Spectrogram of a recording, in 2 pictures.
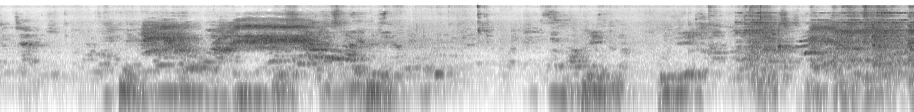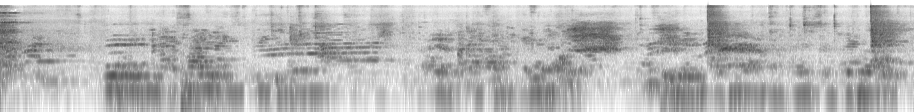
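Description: Men talk nearby in a busy, echoing hall.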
